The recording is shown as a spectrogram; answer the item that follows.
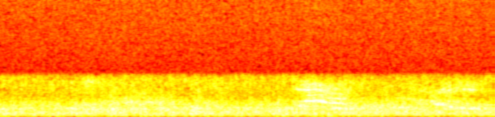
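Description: Near silence, with a faint, short, high-pitched whine about one and a half seconds in.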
